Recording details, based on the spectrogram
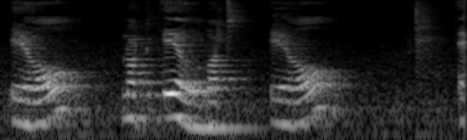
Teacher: Lটা বললে আমি একটু জিহ্বাটা ভিতরে নিয়ে নিয়েছি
